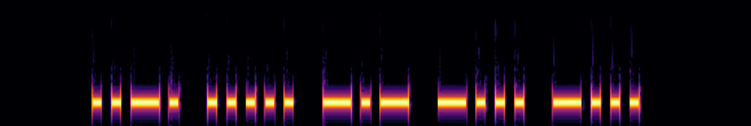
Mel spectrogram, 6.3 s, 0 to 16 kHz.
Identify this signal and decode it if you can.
Morse code, heard as a keyed tone, about 15 wpm, 700 Hz. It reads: F5KBB
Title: DXCC-100 Call Signs - 5 Characters - Repeated 3x - 15wpm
